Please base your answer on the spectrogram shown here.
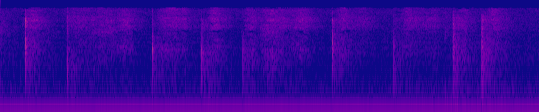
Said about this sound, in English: Let me write it down, see if I can remember.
